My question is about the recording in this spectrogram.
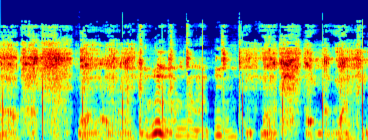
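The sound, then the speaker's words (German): A small pig grunts and snorts while eating in a forest, with wet smacking clicks scattered throughout, low rough grunts rising and falling over a steady noisy chewing texture. “Und man hörte es schmatzen und grunzen.”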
